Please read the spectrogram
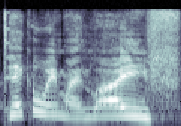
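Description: It is said in a whiny, complaining voice.

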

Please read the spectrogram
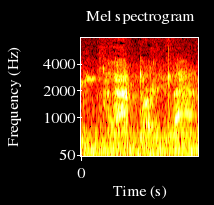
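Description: The word is whispered very softly. The people around do not hear it. The speaker calls it wrong. "Jangan mengatakan alhamdulillahnya bisik-bisik"

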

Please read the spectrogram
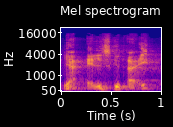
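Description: It is said with a Danish accent.

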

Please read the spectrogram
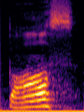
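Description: It is said in a southern English accent. "In England, you've got trap and bath"

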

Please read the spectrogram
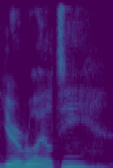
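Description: It is said as a question, rising.

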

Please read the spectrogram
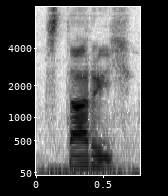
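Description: The final sound is tense and strained. The speaker calls it wrong. "в московській часто кажуть старий"

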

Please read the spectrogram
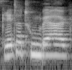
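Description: The name is said with a German accent. "The Germans know her as"

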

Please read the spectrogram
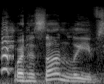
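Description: It is said in a put-on Scottish accent.

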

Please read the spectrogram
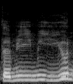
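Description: A 'y' sound comes before the ending. This is the common pronunciation. "അവർക്ക് തമീമിയുൻ എന്ന് പറയില്ല"

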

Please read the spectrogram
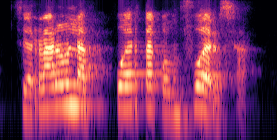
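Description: The pitch falls at the end. It states a fact. "Esta es descendente"

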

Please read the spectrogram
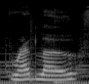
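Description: It is said in an American accent.

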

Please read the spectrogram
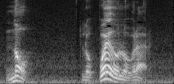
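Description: There is a pause after the first word. The speaker denies something and says they can achieve it. "el silencio y la pausa te dan un significado diferente a la frase"

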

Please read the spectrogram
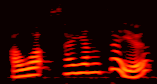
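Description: The phrase ends with emphasis, as a question. It asks whether you love me. "ayat tanya bila ... apabila ada tekanan di hujungnya"

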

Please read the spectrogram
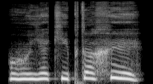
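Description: The voice sounds frightened and afraid. The speaker is scared of the birds. "страх"

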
